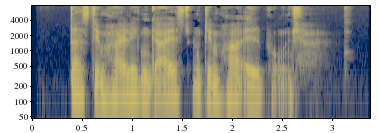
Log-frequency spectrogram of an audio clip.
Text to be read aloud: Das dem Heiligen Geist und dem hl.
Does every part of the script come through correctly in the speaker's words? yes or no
yes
